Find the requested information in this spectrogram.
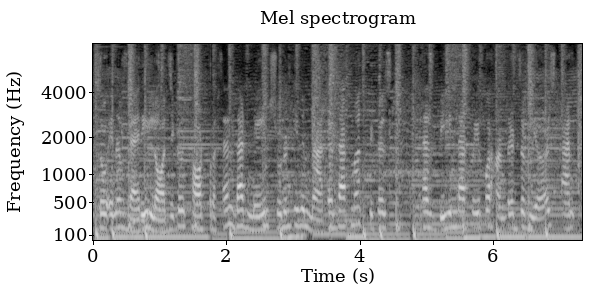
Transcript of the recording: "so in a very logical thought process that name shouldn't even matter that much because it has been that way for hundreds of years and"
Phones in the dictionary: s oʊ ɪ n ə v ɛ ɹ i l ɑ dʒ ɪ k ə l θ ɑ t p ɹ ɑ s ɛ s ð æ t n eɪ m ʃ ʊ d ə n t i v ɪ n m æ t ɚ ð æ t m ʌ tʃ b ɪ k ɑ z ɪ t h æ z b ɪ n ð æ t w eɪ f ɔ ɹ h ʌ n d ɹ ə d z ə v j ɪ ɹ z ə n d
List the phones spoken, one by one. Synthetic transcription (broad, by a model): s oʊ ɪ n ə v ɛ ɹ i l ɑ dʒ ɪ k ə l t ɑ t p ɹ ɑ s ɛ s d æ t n eɪ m ʃ ʊ d ə n t i v ɪ n m æ t ɚ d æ t m ʌ tʃ b ɪ k ɑ z ɪ t h æ z b ɪ n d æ t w eɪ f ɔ ɹ h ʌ n d ɹ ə d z ə v j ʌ ɹ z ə n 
